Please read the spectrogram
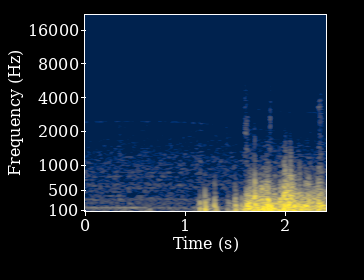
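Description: Wind buffeting the microphone: quiet at first, then a dense, irregular low rumble that rises about a second in and keeps going loudly.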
